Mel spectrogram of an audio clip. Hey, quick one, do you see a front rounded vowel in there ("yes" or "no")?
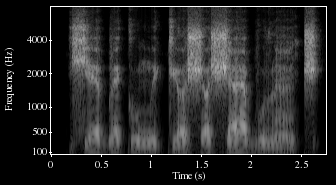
no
